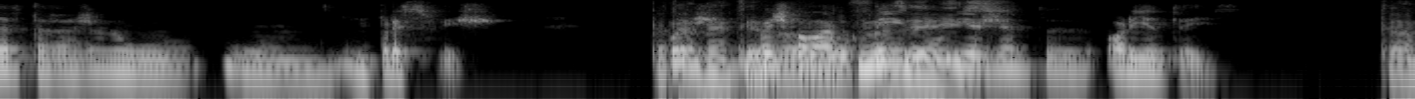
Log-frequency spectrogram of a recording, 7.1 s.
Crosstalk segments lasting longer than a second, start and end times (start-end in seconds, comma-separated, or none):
3.3-5.1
